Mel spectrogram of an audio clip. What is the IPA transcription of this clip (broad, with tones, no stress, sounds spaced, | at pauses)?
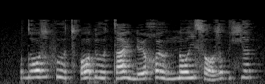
d ɔː˦˥ z f ʊː˥˧ t͡sʼ ɔ˧˥˧ ɗ ʊː˥˧ t a˧˥˧ y̯ n ø˨˥ χ ɵ˥˧ u̯ nː ɔː˦˥ i̯ s ɔ˧˩˧ z | ç ə˦˥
